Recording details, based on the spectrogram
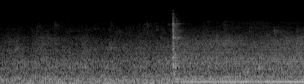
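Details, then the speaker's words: Ice Air PTAC unit that keeps tripping its breaker, restarted after re-crimping a wire: a click, then a loud steady low hum with no run-up, drawing 39 amps and smoking, a compressor with a locked rotor. "39 amps. This thing's going to explode. Turn that off before it does. Oo, this thing is smoking."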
